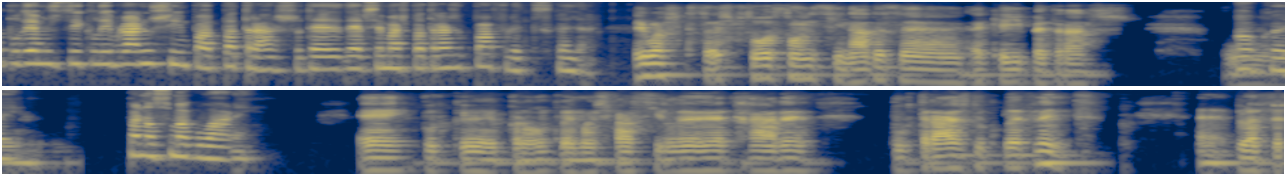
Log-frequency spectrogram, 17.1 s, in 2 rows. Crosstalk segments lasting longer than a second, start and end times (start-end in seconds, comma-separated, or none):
none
